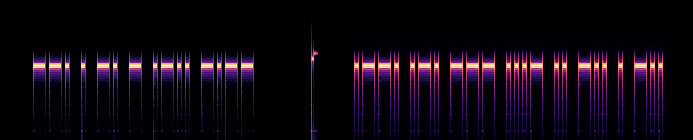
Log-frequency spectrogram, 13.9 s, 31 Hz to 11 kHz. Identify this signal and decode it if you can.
Morse code, heard as a keyed tone, about 15 wpm, 700 Hz. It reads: GENTLY PROVIDED
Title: Sentences from Top 1500 Words - New Word Drill Alt - 15wpm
